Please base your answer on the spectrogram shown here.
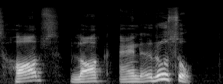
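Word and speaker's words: Rousseau: Hobs, lock and russo. The pronunciation is Russo.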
